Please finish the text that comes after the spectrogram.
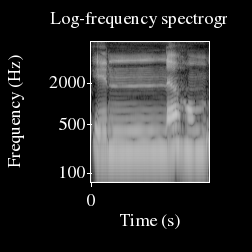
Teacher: نون مشدد غنہ ایک الف برابر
